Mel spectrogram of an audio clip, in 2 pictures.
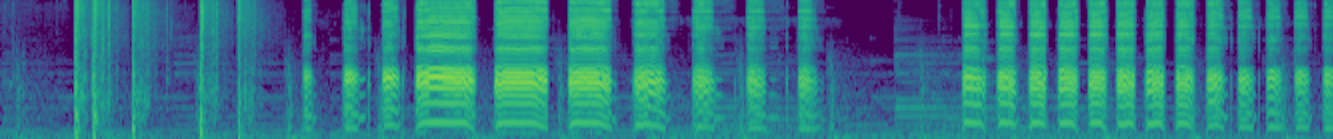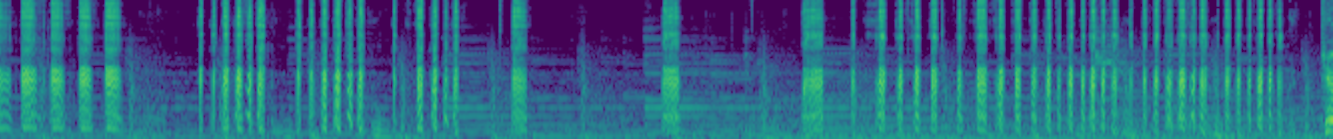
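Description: Duck quacks in rhythmic runs of a few seconds each, the loudest run about three to four seconds in, with a quicker run of calls near the end.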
